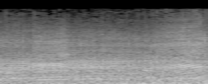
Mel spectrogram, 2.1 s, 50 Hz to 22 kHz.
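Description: Small 50cc youth motocross bike engine revving, its pitch rising near the end as the rider opens the throttle.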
